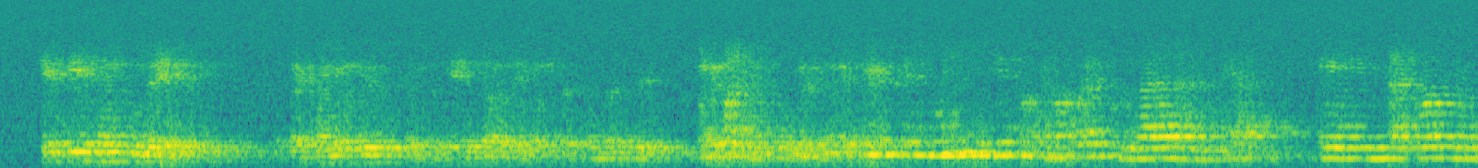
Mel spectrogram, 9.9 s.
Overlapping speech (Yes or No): Yes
